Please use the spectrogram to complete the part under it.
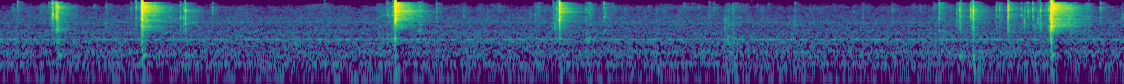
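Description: Shears or a knife cut along a raw turkey's backbone to spatchcock it, giving a handful of sharp, isolated snips and crunches spaced a second or two apart over a faint steady hum.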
